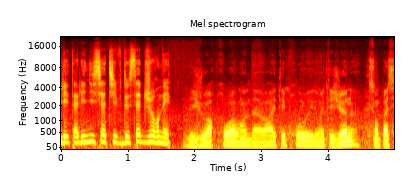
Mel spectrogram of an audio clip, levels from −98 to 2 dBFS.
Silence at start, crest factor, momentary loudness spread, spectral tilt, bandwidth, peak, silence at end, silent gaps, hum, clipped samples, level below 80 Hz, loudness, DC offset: 0 s; 16 dB; 6 LU; -5.5 dB/octave; 16.5 kHz; 0 dBFS; 0 s; none; none; under 0.1%; -40 dBFS; -17 LUFS; under 0.1%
